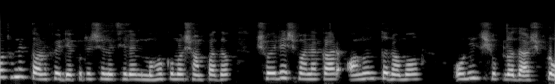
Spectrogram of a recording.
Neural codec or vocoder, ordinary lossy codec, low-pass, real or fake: autoencoder, 48 kHz, 128 numbers a frame, DAC-VAE, trained on Japanese speech; none; 7.2 kHz; fake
